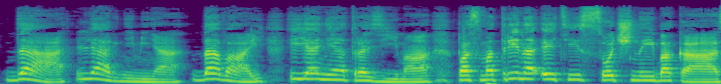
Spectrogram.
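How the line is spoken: Laughing. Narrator (Russian): Смеялась

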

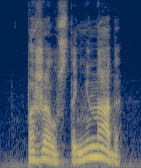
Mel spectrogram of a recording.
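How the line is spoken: Quiet plea. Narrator (Russian): тихо попросила Сансет

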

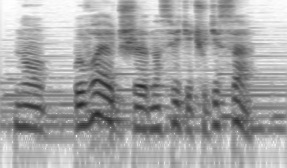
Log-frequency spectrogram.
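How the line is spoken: Hesitant. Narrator (Russian): неуверенно произнес он

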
